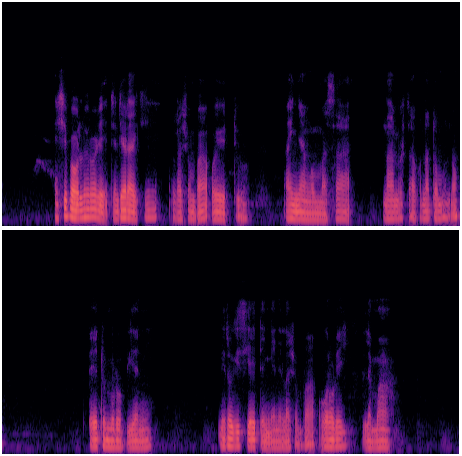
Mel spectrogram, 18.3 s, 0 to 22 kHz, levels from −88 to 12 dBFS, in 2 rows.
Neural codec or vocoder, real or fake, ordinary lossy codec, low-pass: none; real; Opus, 32 kbps; 7.2 kHz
